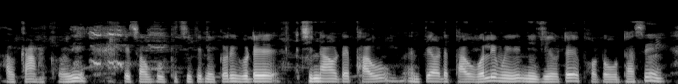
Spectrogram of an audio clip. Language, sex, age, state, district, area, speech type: Odia, male, 18-30, Odisha, Nuapada, rural, spontaneous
